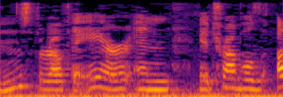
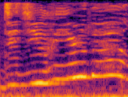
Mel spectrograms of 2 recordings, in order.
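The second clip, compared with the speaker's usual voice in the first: higher, louder, thrilled at the squeak; excited; 11 semitones higher, 5 dB louder than usual. Real, not acted. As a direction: burst out amazed at the sound. Sponge cup squeaks loudly.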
